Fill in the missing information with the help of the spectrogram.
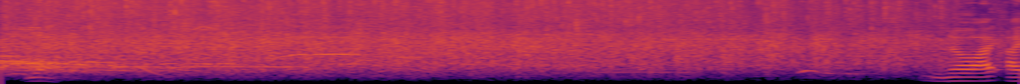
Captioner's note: cheers and applause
